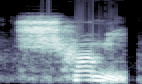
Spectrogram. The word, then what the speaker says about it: স্বামী: দেখো তো এই যে শয়ের সাথে ব আছে, এই বয়ের কি কোনো প্রভাব আছে? কোনো প্রভাব নাই। উচ্চারণ হচ্ছে কি? উচ্চারণ হচ্ছে সা।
